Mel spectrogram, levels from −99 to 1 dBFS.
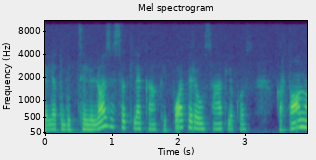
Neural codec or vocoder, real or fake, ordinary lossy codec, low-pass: none; real; MP3, 48 kbps; 9.9 kHz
